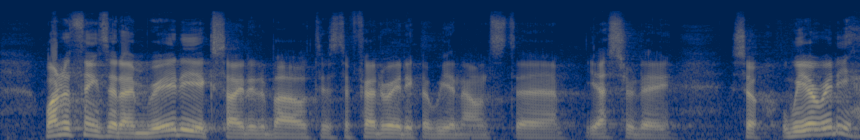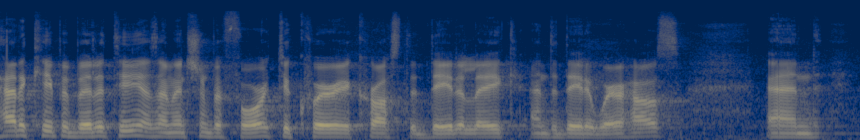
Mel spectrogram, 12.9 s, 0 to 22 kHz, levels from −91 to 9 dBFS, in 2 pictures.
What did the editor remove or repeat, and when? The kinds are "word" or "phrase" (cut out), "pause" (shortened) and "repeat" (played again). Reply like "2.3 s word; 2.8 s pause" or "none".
3.1 s phrase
